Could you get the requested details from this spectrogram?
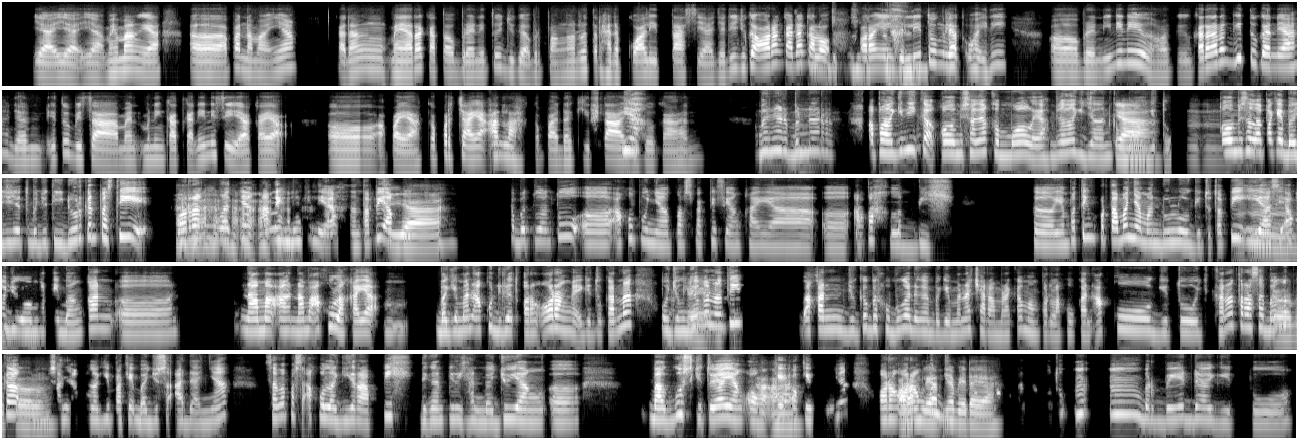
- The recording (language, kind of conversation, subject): Indonesian, podcast, Bagaimana cara kamu memilih dan memadukan pakaian agar merasa lebih percaya diri setiap hari?
- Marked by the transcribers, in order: in English: "brand"; laughing while speaking: "betul"; in English: "brand"; tapping; laugh; "Betul-" said as "tul"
